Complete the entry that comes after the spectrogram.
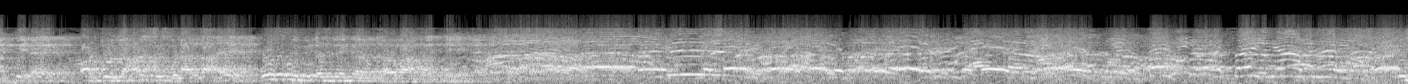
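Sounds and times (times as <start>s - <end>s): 
speech: 0.1s - 5.1s
large crowd chanting a religious slogan at a sermon gathering: 4.6s - 14.0s.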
